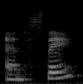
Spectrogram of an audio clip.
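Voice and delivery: ordinary talk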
